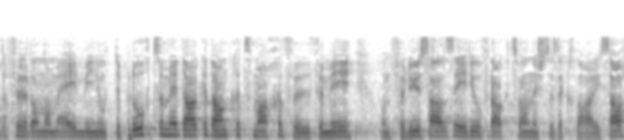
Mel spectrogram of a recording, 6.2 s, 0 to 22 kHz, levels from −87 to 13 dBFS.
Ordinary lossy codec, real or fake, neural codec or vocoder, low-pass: MP3, 48 kbps; real; none; 7.2 kHz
